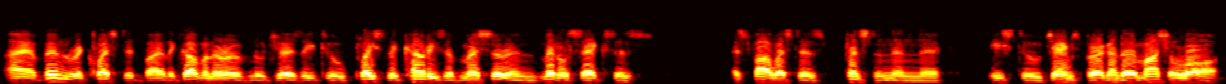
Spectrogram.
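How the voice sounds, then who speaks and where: An actor playing a stern militia general giving an official statement in 1930s radio drama, stiff, deliberate and slightly halting. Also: male voice, on the low side, natural voice. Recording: thin phone-like vintage radio sound.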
